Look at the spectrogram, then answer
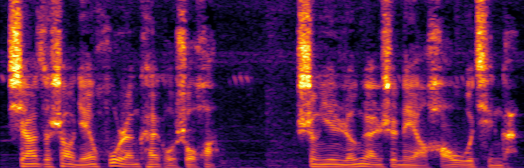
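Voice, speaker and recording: A man narrating an audio drama in an expressive storytelling manner. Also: on the low side, a little fast, faint music behind.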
